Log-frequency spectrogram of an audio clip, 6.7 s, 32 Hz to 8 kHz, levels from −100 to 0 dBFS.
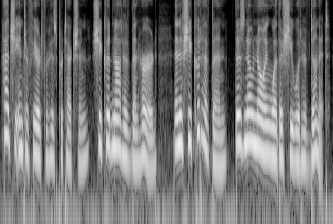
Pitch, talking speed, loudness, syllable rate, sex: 185 Hz, 245 wpm, -18 LUFS, 5.9 syllables/s, female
